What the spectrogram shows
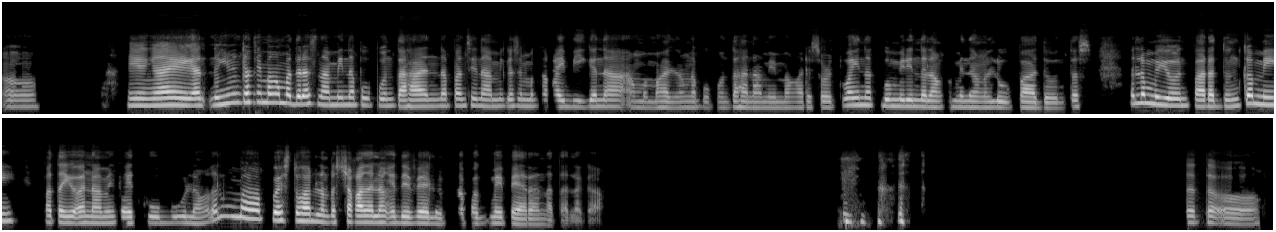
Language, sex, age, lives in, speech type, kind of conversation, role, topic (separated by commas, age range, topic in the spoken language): Filipino, female, 25-29, Philippines, conversation, unstructured, none, Ano ang gusto mong makamit sa susunod na limang taon?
